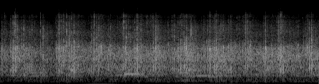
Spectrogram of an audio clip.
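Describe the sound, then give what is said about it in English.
An audience claps steadily for a few seconds, a dense, even patter of many hands at moderate volume with no voices over it. “I reckon that's worth a clap.”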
